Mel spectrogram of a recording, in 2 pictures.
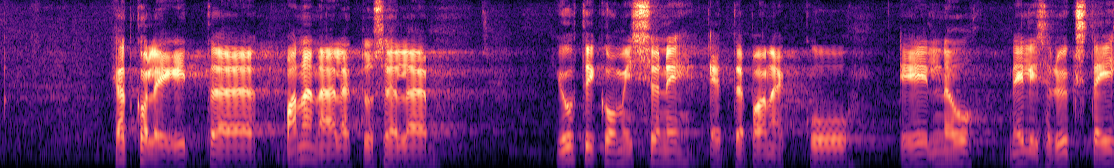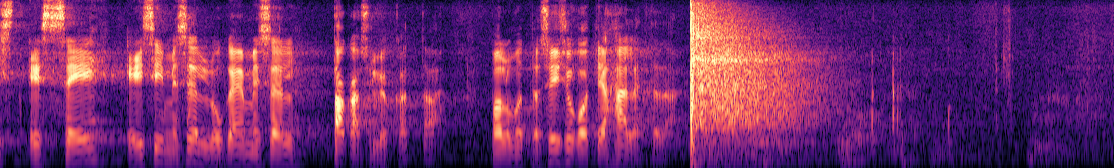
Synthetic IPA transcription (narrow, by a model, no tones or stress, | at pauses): heæt̪̚ko̞lːe̞ːɡ̥id̪̥pɑnenæːle̞t̪ːˑuse̞le | juht̪iko̞misjo̞nʲie̞t̪ːe̞pɑne̞kˑːue̞ːlnəwne̞lʲiselykst̪e̞jst̪ese̞ːe̞sʲime̞se̞lːuɡ̥e̞mise̞l | t̪ɑɡ̥ɑsilykːˑɑt̪ːˑɑ̰ | pɑluvɤt̪ˑːɑse̞jsuko̞ht̪jɑɦæːle̞t̪ːˑɑd̪̥ɑ̰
